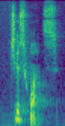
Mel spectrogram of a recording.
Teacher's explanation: phonetically it makes the sound like a w o once so phonetically the t is between consonants so it's silent link to sounds just once there's no t just once example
